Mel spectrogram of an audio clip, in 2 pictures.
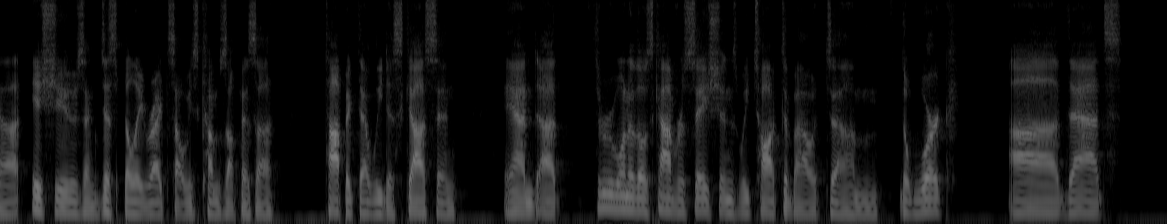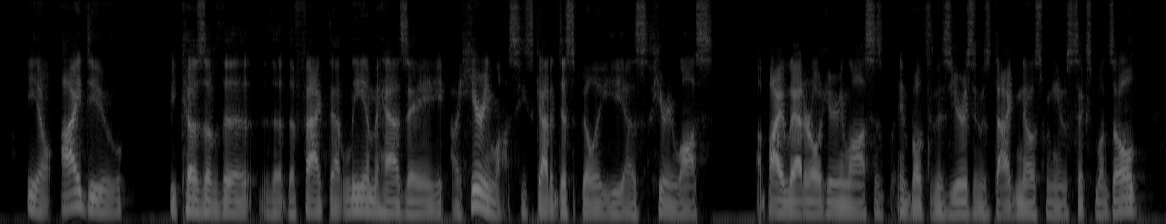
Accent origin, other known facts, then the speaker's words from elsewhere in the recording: Oshkosh, Wisconsin, United States; But Luann actually... was very active in my hometown in Oshkosh, Wisconsin, as I was growing up as part of the school board. And I'm a recipient of the great education that Oshkosh schools had.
